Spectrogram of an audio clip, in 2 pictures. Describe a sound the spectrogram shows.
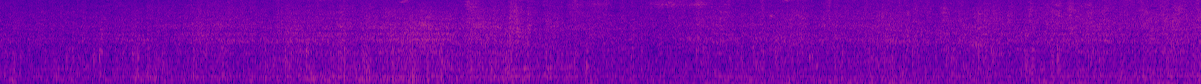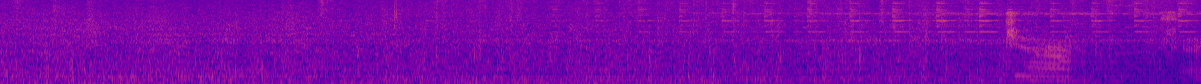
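A diesel train rumbles loudly past close by.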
